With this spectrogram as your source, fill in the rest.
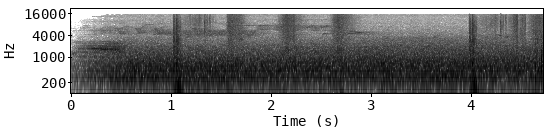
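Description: Footsteps thud softly on grass.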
